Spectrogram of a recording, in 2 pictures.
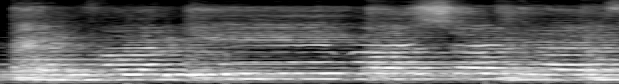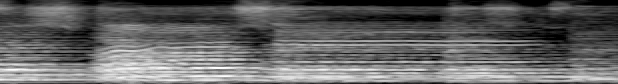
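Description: Choir singing a hymn.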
